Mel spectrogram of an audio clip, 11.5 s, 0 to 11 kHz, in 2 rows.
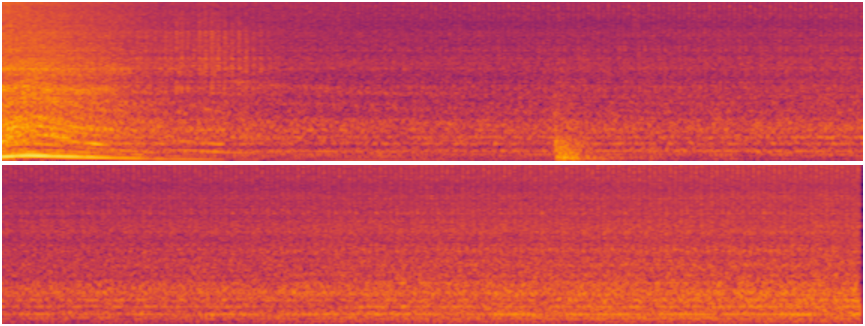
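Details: Holden/Chevy Cruze 1.8 F18D4 after a head gasket replacement for coolant in the oil, a pressurised cooling system and a misfire. It is warming up below operating temperature and settles into a steady, even, slightly fast idle with a smooth low hum and no knocks or misses.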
